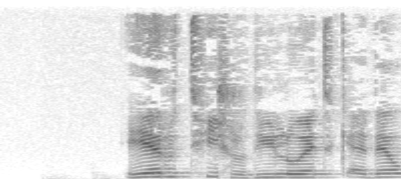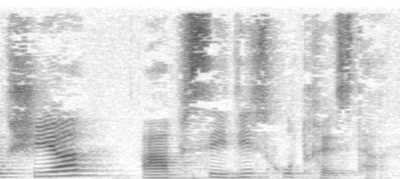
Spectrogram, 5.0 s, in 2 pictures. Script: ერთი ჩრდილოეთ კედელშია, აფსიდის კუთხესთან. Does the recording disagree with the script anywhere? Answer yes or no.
no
